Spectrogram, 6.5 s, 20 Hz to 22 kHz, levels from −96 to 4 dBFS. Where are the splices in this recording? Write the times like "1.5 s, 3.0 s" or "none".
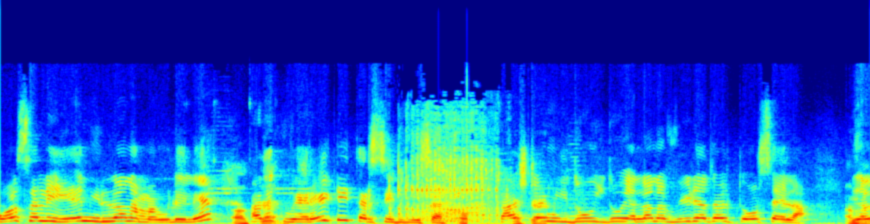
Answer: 3.5 s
